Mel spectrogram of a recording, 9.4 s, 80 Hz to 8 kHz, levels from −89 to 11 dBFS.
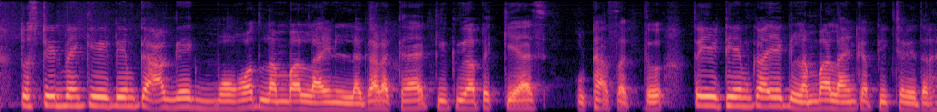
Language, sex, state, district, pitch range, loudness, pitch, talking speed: Hindi, male, Uttar Pradesh, Hamirpur, 140-190 Hz, -16 LUFS, 150 Hz, 200 wpm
